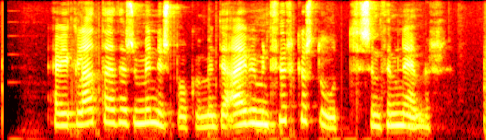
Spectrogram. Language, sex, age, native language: Icelandic, female, 40-49, Icelandic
